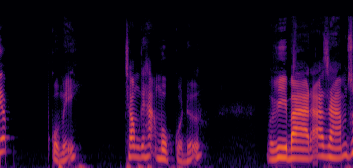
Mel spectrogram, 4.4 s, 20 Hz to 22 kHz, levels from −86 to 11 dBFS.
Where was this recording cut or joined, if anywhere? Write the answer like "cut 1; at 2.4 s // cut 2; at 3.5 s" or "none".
none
